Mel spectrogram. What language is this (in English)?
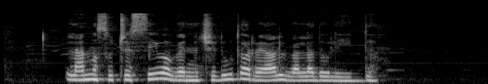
Italian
